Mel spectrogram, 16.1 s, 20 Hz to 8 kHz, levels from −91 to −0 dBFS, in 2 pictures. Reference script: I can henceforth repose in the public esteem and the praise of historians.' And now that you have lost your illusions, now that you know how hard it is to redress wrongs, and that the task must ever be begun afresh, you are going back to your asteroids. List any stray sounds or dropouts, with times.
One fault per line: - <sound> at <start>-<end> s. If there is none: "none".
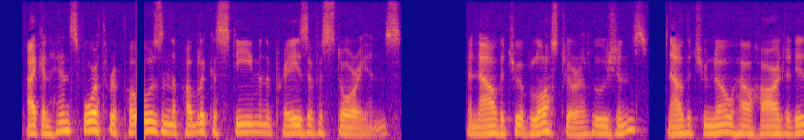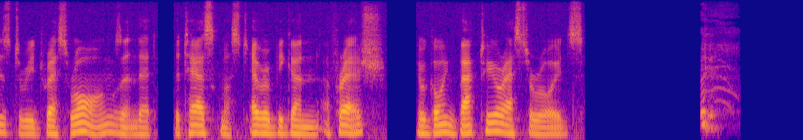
- dropout at 1.4-1.5 s
- cough at 15.0-15.5 s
